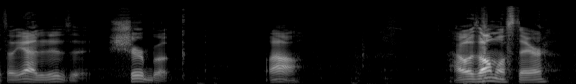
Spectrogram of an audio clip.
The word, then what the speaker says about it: Sherbrooke: Sherbrooke. Wow. I was almost there. I was calling it Shearbrook. Like sheer. Shear. So it's Sherbrooke then.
